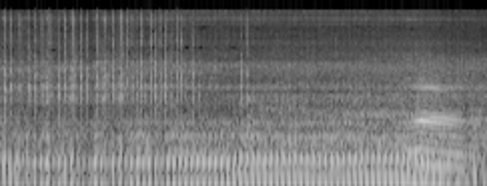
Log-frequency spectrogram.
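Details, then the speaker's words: Honda Beat scooter CVT after the loose clutch-lining clamp plate (worn by the retaining clip) was fixed: the rolling rattle is gone, leaving a steady, even idle with only the normal rubbing sound of rubber against the pulley; quiet, healthy CVT. "suara gelinding-glindingnya tadi sudah hilang ya halus cuma ada suara krosok-krosoknya ini suara seperti biasa ya"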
